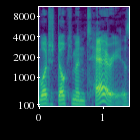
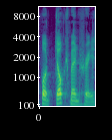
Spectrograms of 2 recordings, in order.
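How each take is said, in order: First: The word is pronounced in a fancy way. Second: The word is pronounced in an ordinary way. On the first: "I'd like to pronounce it fancy" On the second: "you don't just watch documentaries"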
